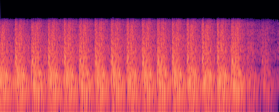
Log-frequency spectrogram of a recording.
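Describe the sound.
Gunfire sound effect: a rapid, loud volley of many evenly spaced shots fired in a steady machine-gun rhythm, with no talking.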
